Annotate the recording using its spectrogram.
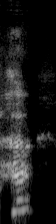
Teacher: It's like it causes turbulence in the mouth, okay? And so in the case of an H, it's not really a fricative sound. It's an aspirated sound.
